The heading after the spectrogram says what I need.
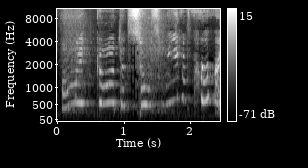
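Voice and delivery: very high, slow, teary imitation of a moved pet; touched, teary. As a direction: squeak it out like an animal about to cry. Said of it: "they'll, like, cry".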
